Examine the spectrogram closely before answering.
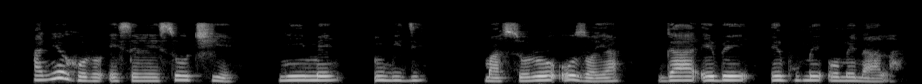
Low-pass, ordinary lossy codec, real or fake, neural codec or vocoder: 7.2 kHz; none; real; none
